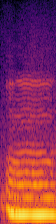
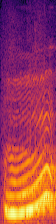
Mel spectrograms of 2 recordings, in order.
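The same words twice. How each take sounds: First: The pitch stays low and creaky throughout. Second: The pitch dips down and then rises up. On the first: The speaker calls it right. "sini kan geter kan. Nah, itu itu tuh suara, sorry, nada ketiga" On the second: The speaker calls it wrong. "sebenarnya nadanya tuh bukannya hmm gitu, bukan ya"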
